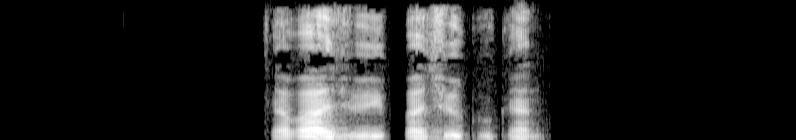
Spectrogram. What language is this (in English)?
Santiago del Estero Quichua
